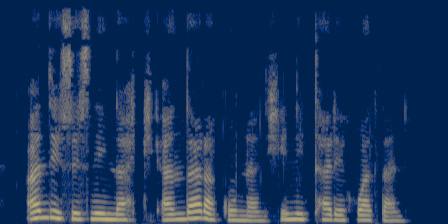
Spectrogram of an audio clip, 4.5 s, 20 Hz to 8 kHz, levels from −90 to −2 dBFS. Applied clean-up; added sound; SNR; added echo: neural mask model DeepFilterNet 3.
